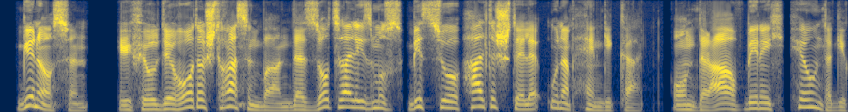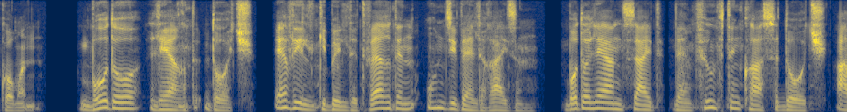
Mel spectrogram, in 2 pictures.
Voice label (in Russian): lang nemeckij, golos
